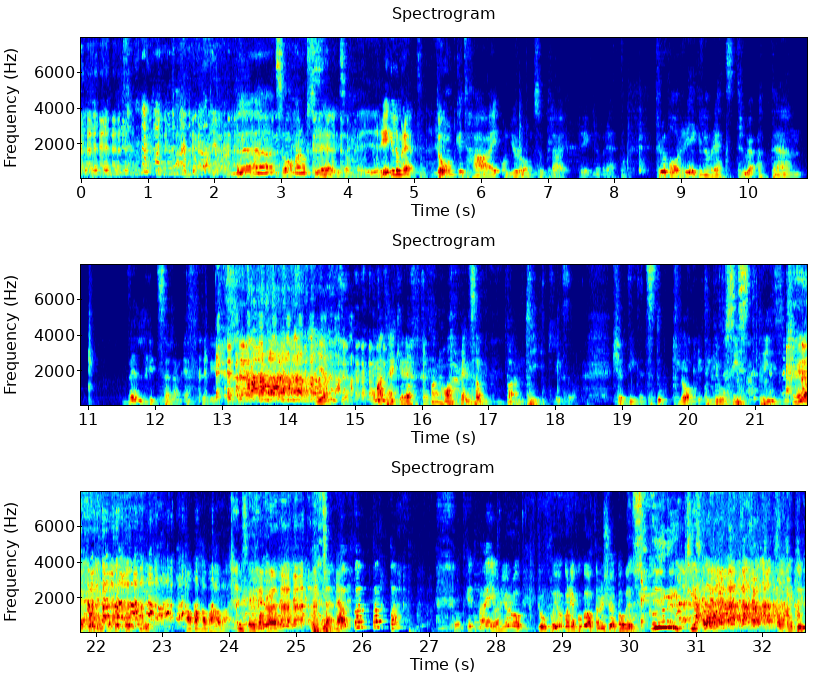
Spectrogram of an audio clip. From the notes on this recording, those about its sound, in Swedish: Inspelad i mars 2020 på Bonden Bar i Stockholm.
